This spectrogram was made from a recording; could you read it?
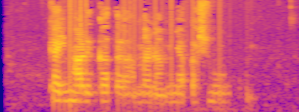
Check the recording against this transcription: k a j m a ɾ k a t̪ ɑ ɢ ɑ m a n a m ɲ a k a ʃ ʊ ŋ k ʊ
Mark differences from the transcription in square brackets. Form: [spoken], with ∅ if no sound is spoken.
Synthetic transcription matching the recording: k a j m a ɾ k a t̪ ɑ ɢ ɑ m a n a m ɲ a k a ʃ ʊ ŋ k ʊ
